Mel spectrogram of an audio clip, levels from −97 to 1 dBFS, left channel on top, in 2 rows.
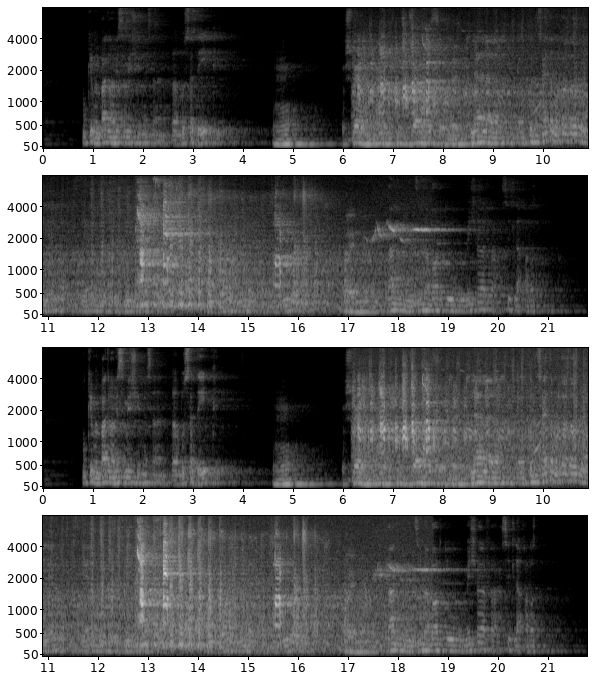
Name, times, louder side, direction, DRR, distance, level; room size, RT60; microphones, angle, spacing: voice 1, 0.8-3.3 8.5-13.6 14.1-16.0 16.8-20.7, right 2 dB, 80° right, 3 dB, 2.2 m, -48 dB
voice 2, 4.6-4.9 6.0-8.4 16.9-17.2, right 1 dB, ahead, 2 dB, 2.9 m, -46 dB
Fowl, 6.2-18.7, right 7 dB, 55° right, 1.1 m, -38 dB
sound 1, 12.7-13.7 17.3-18.8, left 5 dB, 40° left, 2.3 m, -47 dB
29.5 x 24.0 x 5.9 m, 2.2 s
head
